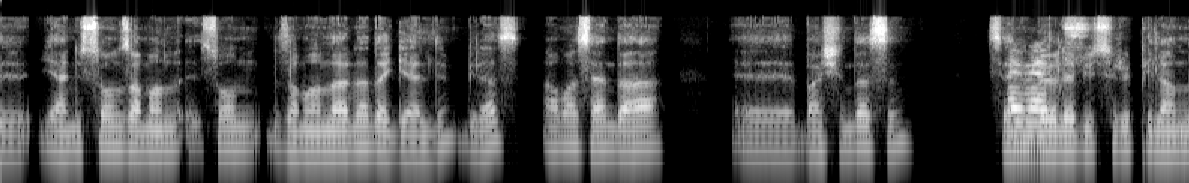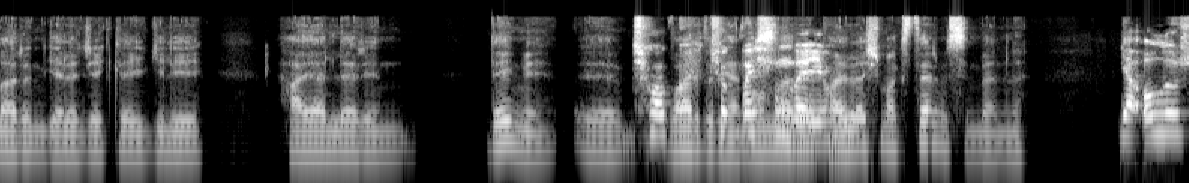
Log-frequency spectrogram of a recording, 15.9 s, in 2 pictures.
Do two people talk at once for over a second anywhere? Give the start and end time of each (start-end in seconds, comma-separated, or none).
12.1-13.7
